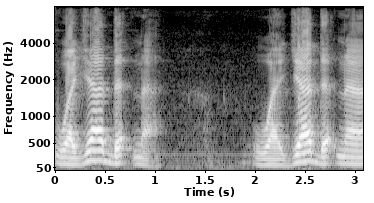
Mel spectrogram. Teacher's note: Jadi dia itu disukunkan. Jadi dia dibaca dengan bunyi pantul ya, qalqalah.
